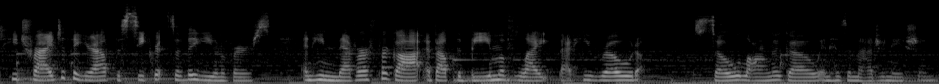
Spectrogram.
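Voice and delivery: plain reading voice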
